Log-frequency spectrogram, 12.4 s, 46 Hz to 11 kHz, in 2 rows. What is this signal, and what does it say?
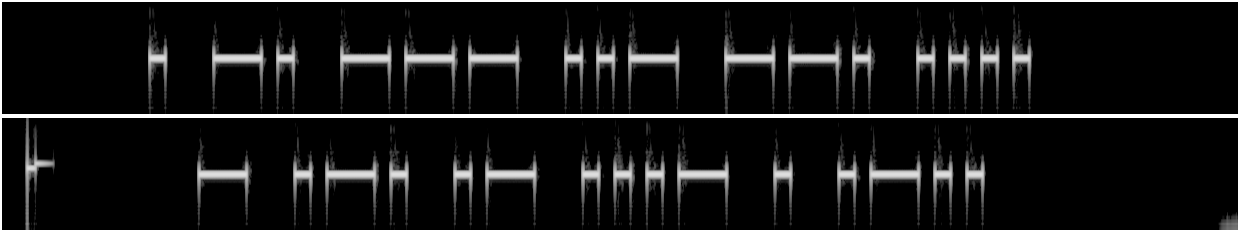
Morse code, heard as a keyed tone, about 15 wpm, 700 Hz. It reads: ENOUGH TRAVEL
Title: Sentences from Top 400 Words - New Word Drill - 15wpm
